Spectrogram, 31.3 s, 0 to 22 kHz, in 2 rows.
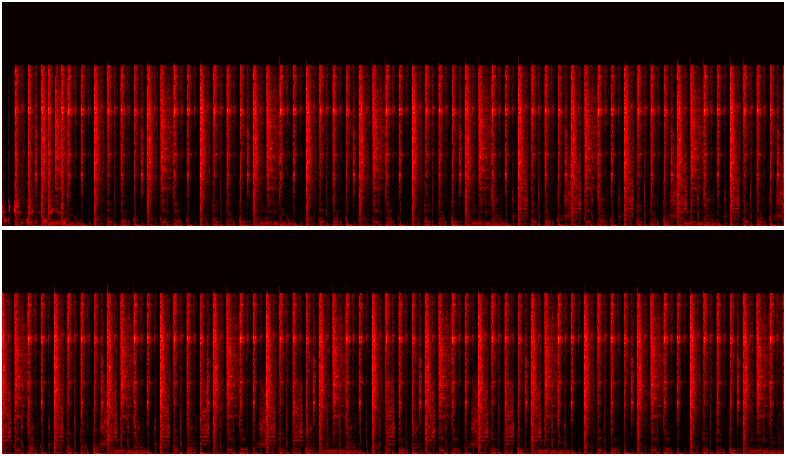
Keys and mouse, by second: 0.7 g, 2.2-10.2 shift+middle drag, 4.4 g, 8.5 r, 10.2-15.0 drag, 12.1 Tab, 12.9 r, 15.1-27.7 middle drag, 18.5 Tab, 19.5 g, 26.3 KP_3, 27.7 click, 28.2-31.2 shift+middle drag.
